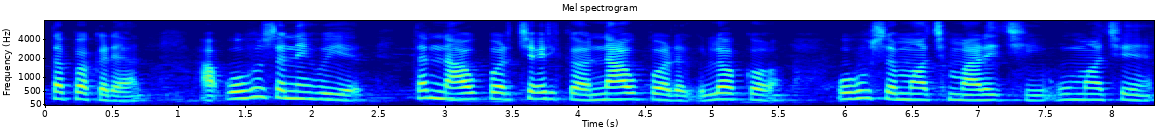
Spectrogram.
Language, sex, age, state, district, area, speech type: Maithili, female, 45-60, Bihar, Muzaffarpur, urban, spontaneous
